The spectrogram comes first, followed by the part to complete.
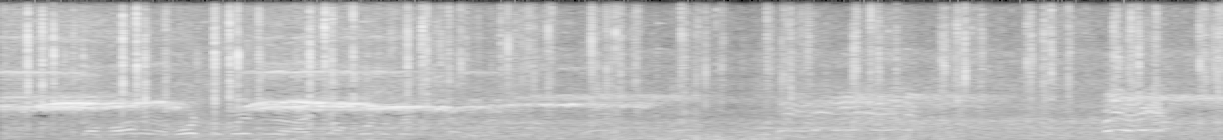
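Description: Hooves of a racing horse pulling a two-wheeled sulky cart clip-clopping fast on asphalt, with people shouting over it.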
